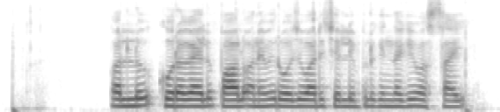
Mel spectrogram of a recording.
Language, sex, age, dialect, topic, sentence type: Telugu, male, 60-100, Utterandhra, banking, statement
